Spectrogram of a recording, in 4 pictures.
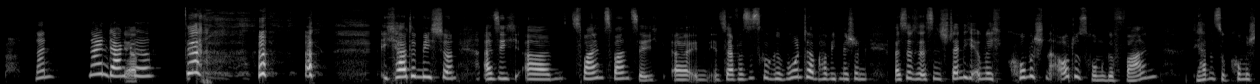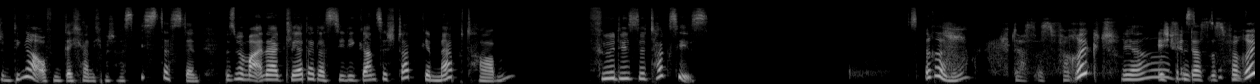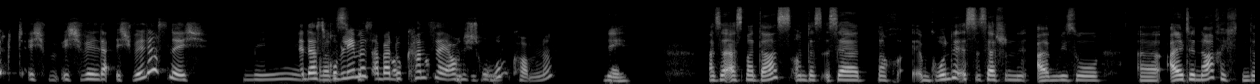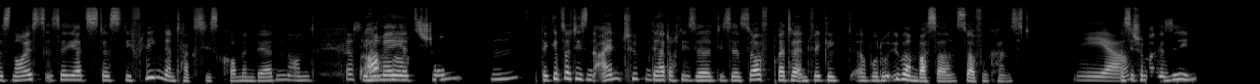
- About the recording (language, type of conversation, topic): German, unstructured, Wie stellst du dir die Zukunft der Technologie vor?
- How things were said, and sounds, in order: laugh; other background noise; in English: "gemappt"; blowing; unintelligible speech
